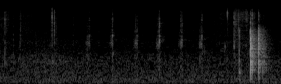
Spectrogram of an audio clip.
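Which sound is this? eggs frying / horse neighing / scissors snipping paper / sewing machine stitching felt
scissors snipping paper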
